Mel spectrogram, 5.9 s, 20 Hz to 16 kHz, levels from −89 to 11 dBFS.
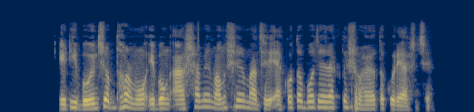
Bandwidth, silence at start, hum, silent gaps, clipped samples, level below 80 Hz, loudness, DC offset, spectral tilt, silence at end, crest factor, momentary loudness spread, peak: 7.6 kHz; 0.75 s; none; none; under 0.1%; -60 dBFS; -17 LUFS; under 0.1%; -6 dB/octave; 0.55 s; 16 dB; 7 LU; -2 dBFS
